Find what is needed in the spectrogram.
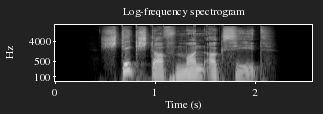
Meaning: nitric oxide
- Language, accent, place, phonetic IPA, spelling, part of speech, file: German, Germany, Berlin, [ˈʃtɪkʃtɔfˌmonʔɔksiːt], Stickstoffmonoxid, noun, De-Stickstoffmonoxid.ogg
